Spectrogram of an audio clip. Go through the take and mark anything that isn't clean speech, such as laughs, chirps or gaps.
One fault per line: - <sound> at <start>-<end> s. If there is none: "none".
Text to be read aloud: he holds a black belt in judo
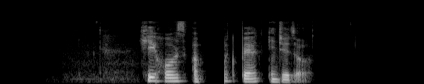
- dropout at 2.1-2.2 s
